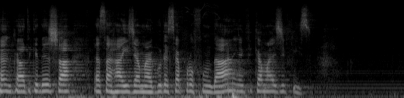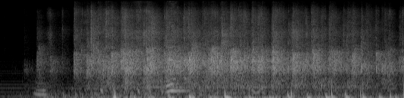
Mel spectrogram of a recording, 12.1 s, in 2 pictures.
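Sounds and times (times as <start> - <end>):
speech: 0.0 - 4.7, 6.6 - 7.0
hand clapping and applause from a group at a talk on forgiveness: 6.4 - 12.1.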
